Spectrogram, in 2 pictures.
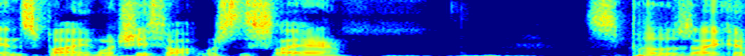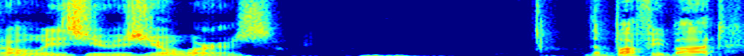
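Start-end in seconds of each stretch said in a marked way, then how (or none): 2.9-5.1 menacing. Acted. God threatens the Slayer.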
